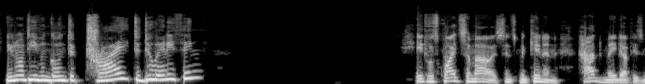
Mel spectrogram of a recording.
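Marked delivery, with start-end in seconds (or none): 0.0-2.0 high, louder disbelief; high-pitched voice, raised, pleading in disbelief; incredulous woman. A narrator's reading. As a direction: she demands he at least try. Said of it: "more than faintly incredulous".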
